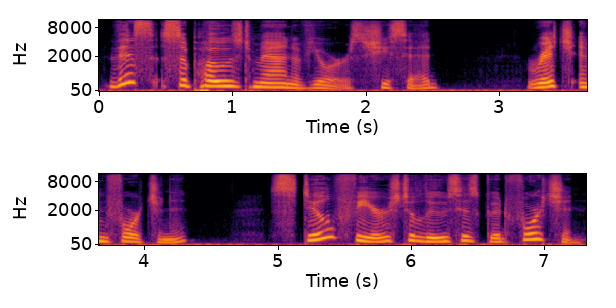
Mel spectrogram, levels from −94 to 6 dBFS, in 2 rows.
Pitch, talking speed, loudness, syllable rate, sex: 200 Hz, 140 wpm, -18 LUFS, 4.1 syllables/s, female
